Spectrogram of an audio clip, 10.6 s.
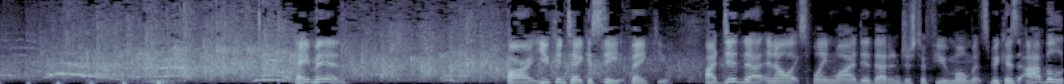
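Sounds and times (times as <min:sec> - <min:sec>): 
audience shouting: 0:00.0 - 0:03.2
audience clapping: 0:00.0 - 0:07.8
speech: 0:03.0 - 0:03.6, 0:05.1 - 0:10.6.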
